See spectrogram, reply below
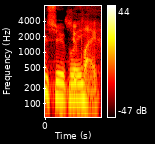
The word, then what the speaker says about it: Suplee: Not to mention it's got Ethan Suplee, I think is how you pronounce his last Suplee. – Name. – Yeah, Ethan Suplee. – Suplee. – Suplee. – It's not souffle. It's not a fucking French cuisine.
